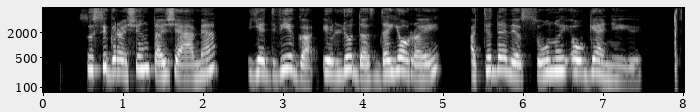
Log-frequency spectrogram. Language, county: Lithuanian, Tauragė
